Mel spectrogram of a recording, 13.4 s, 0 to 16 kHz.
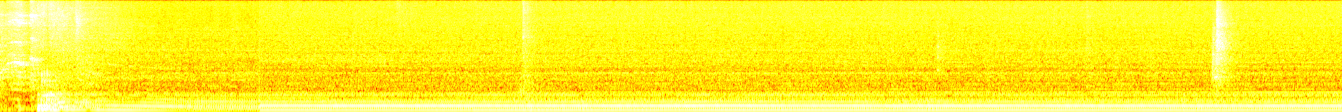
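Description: Honda Integra DC2 Type R's 1.8-litre B18C four-cylinder engine starting, flaring briefly as it catches, then settling into a steady idle. The idle note changes and steadies about two and a half seconds in.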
